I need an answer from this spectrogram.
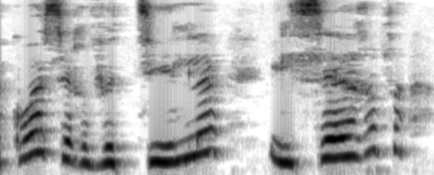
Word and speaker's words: servent: À quoi servent? E-N-T du verbe pluriel ne se prononce pas.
